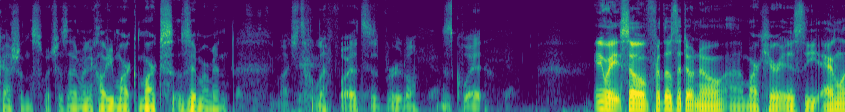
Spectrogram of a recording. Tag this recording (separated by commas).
Speech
